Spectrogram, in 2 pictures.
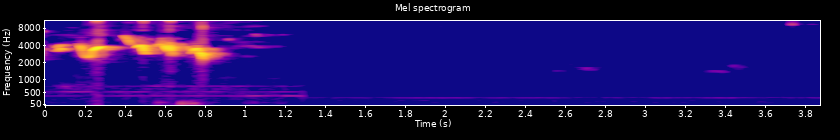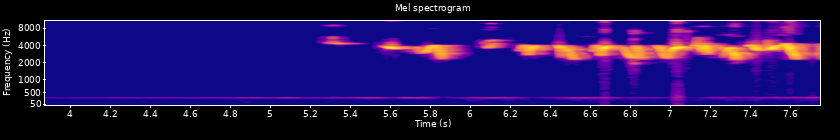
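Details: A short house finch warble, a long quiet gap, then a longer run of rapid sweet slurred notes.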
